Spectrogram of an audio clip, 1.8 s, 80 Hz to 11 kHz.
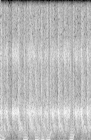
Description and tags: FLoWerS 130bpm Oddity Loop 006
Very hi-resonance kicks and noise. Only minor editing in Audacity (ie. normalize, remove noise, compress).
